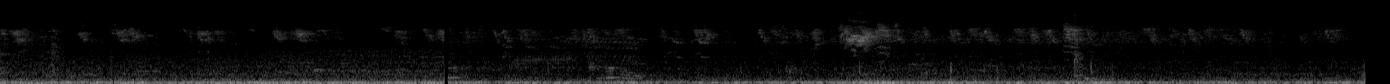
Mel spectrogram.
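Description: Small birds chirping again and again in quick short notes over a steady low rumble; all of it cuts off abruptly just before the end.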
